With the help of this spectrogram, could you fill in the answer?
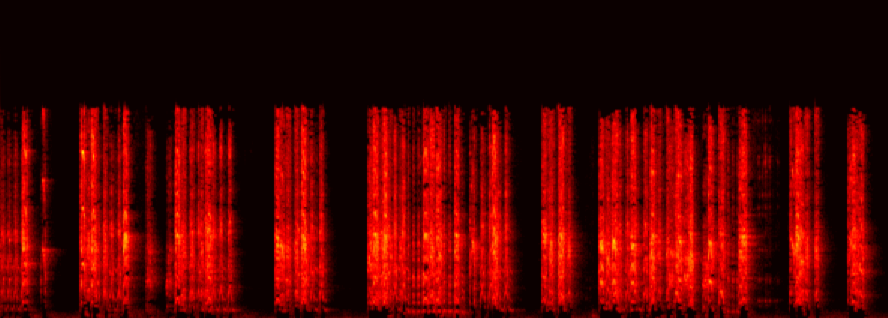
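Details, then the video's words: Healthy, greedy baby parrots begging to be fed first; near-continuous run of rasping, pulsed squawks in short bursts with small gaps, several chicks calling indoors. "greedy baby parrots say i want to be the first to eat"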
